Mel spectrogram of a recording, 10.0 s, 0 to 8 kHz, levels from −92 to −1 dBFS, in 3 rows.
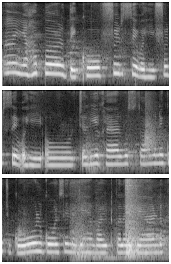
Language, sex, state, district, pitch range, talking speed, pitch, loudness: Hindi, female, Bihar, Gaya, 230-275 Hz, 135 wpm, 250 Hz, -16 LUFS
